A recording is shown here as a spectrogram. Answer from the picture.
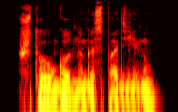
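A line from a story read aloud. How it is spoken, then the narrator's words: Calm friendly question. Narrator (Russian): спокойно и дружелюбно спросил ювелир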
